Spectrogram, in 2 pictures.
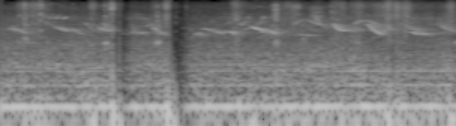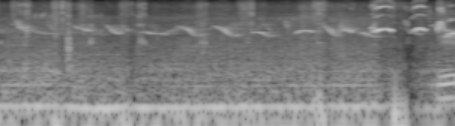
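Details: Chestnut-bellied seed finch (Sporophila angolensis), a towa-towa, in a Guyana bird-club whistling competition sings a fast, continuous run of sweet warbled whistles, slurring up and down, over heavy low rumble, music and murmuring voices.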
